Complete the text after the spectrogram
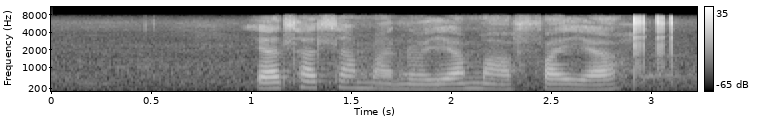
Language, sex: Southern Sotho, female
